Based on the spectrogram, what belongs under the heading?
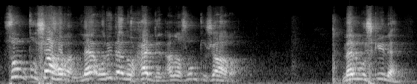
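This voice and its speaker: Guy teaching a grammar class, pretty high voice, keeps asking the students if they follow, roomy echo. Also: expressive, very fast, slight background noise. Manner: explains with repeated examples and checks understanding with questions. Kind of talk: classroom lecture. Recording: echoey classroom sound.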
